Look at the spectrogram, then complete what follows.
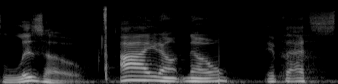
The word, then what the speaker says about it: Lizzo: Jizzo, I loose. Everybody, we're hitting the pop charts today and tonight. You guys got a favorite Jizzo song? Yep. Rumors. You're saying it wrong. It's Lizzo.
